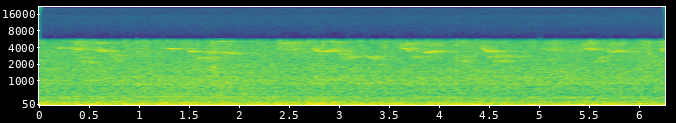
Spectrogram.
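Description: Small birds chirping in many short calls over a steady low rumble.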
